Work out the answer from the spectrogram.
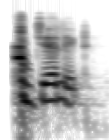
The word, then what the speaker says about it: gelid: जेलिट, इसे गैलेट नहीं प्रोनाउंस कीजिएगा, जेलिट, GELID जेलिट, ठंडा।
